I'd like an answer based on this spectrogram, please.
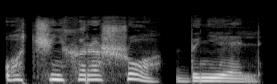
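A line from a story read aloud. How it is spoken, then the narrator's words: Hissing in the ear. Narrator (Russian): прошипел ему на ухо голос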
